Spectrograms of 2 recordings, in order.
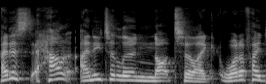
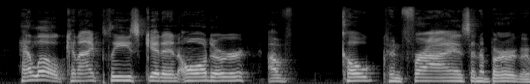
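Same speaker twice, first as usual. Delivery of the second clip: practised, put-on American accent. Trying to blend in with the group, speaking in a put-on American accent. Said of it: "I'm practicing my American accent".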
